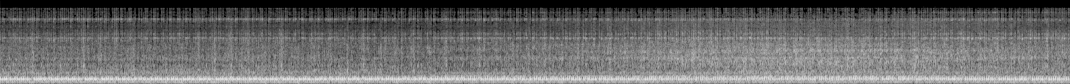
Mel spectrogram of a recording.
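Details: Warm Kawasaki ZX7R race bike on FCR41 flatslide carbs, synced, with fuel screws leaned to 1 turn out; smooth, consistent four-cylinder idle with no hunting, popping or stumbling. Cylinders 2 and 3 sync slightly off; normal idle.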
